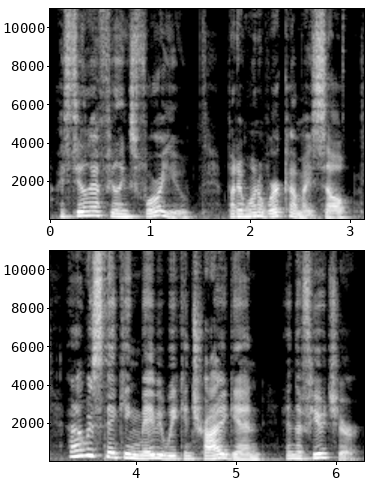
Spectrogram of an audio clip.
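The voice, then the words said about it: Girly put-on voice. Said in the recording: “do it my girly voice.”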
